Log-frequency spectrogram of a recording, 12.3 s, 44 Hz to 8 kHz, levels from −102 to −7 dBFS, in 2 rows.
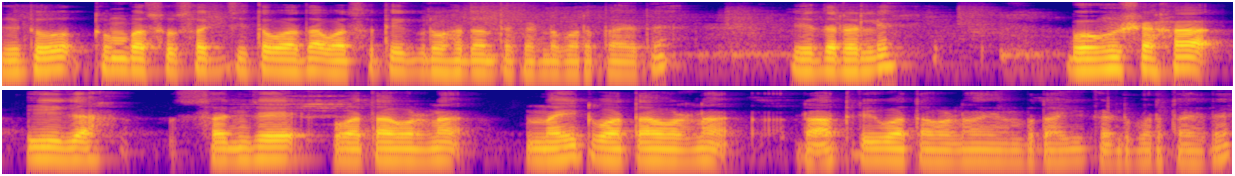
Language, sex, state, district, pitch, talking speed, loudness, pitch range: Kannada, male, Karnataka, Gulbarga, 110 Hz, 90 wpm, -20 LUFS, 105-120 Hz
